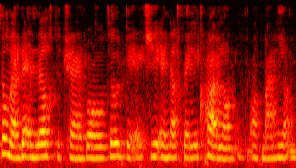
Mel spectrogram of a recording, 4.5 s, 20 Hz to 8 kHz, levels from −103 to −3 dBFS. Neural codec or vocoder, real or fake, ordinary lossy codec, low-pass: codec, 24 kHz, 3 kbps, HILCodec; fake; none; 7.2 kHz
